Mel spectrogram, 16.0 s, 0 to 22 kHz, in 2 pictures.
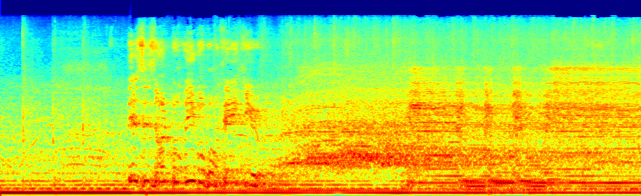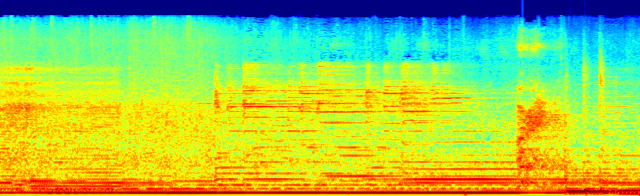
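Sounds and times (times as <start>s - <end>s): electric guitars: 3.5s - 16.0s.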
